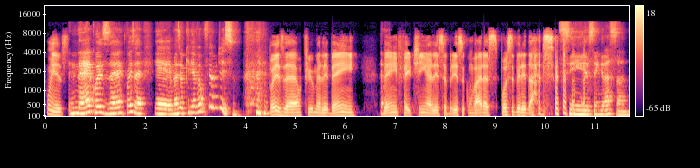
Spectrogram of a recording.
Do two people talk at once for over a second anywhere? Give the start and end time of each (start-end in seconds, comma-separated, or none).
none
